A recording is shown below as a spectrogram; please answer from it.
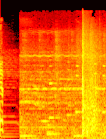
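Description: A baseball bat hitting a ball in a batting cage: one sharp crack with a short ring, about one and a half seconds in, over quiet background music. At the very start, louder music cuts off abruptly.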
